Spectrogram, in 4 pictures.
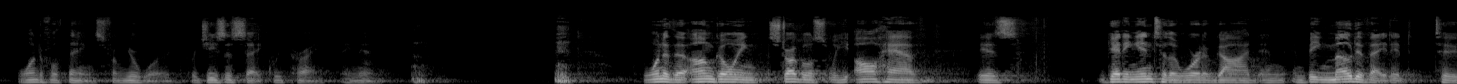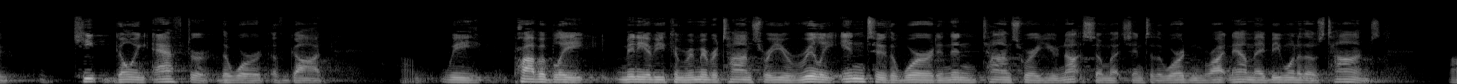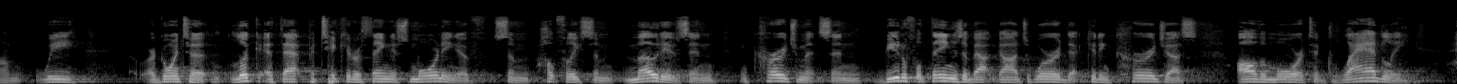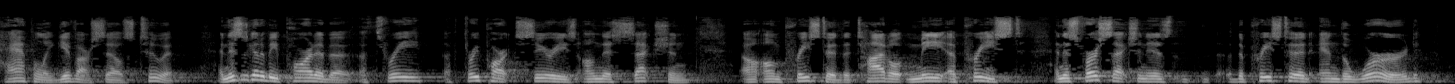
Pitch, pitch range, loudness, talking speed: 110 Hz, 100-125 Hz, -28 LUFS, 150 wpm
